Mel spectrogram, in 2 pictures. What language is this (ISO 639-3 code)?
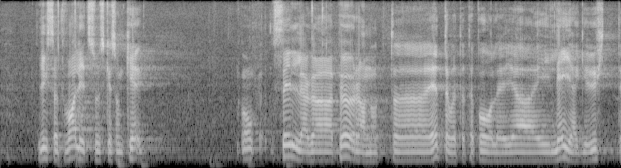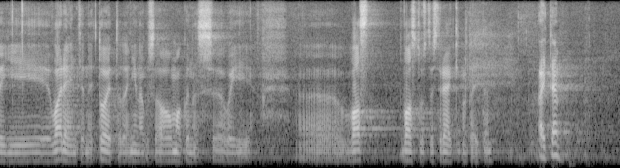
est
